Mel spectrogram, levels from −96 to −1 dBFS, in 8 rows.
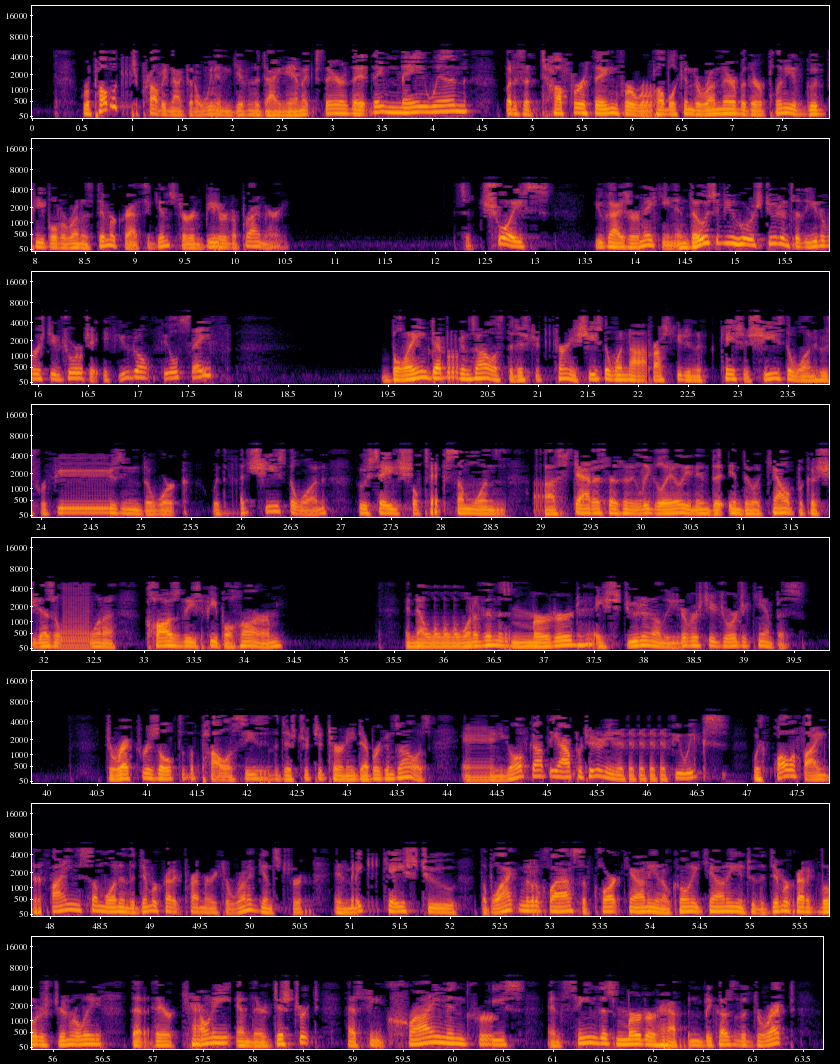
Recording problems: garbled, watery; badly; nothing above 5 kHz
choppy; occasionally; 4% of the speech affected
audio freezing; at 24 s, at 32 s and at 44 s
audio stuttering; at 36 s and at 46 s

